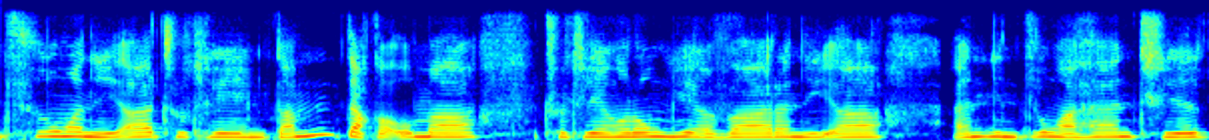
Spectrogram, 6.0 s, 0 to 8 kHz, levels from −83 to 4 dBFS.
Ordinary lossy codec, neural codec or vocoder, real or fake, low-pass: none; codec, 16 kHz, 4.8 kbps, FACodec; fake; 7.2 kHz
